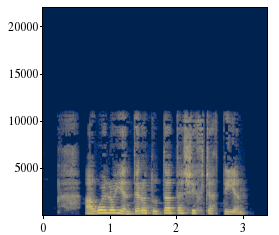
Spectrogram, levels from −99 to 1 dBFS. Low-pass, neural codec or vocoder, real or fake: 10.8 kHz; none; real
